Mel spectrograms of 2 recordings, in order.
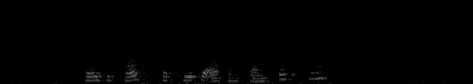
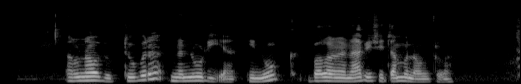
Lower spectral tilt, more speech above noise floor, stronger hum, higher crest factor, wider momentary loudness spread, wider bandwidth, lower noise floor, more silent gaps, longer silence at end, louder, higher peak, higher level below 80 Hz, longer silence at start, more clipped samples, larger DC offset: about the same, -7.5 dB/octave vs -7.5 dB/octave; second, 25 dB vs 37 dB; neither; about the same, 18 dB vs 18 dB; second, 7 LU vs 11 LU; first, 16.5 kHz vs 11 kHz; first, -82 dBFS vs -65 dBFS; neither; first, 0.25 s vs 0 s; second, -58 LUFS vs -28 LUFS; second, -42 dBFS vs -10 dBFS; about the same, -84 dBFS vs -82 dBFS; second, 0.05 s vs 0.65 s; neither; neither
